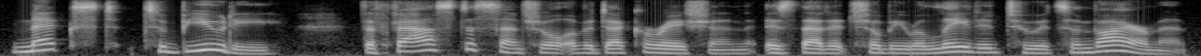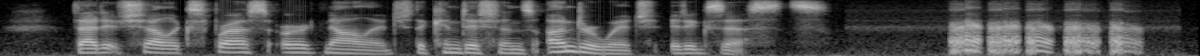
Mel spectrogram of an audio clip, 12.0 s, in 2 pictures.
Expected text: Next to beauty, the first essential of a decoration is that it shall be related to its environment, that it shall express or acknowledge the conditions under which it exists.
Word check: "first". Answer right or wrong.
wrong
